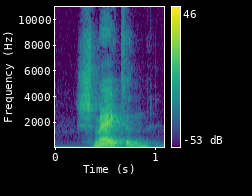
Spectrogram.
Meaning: to fling or hurl, to throw forcefully
- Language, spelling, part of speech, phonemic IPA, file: Dutch, smijten, verb, /ˈsmɛi̯.tə(n)/, Nl-smijten.ogg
